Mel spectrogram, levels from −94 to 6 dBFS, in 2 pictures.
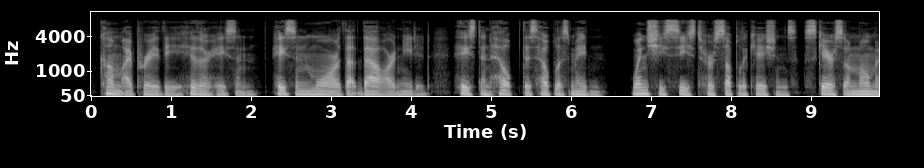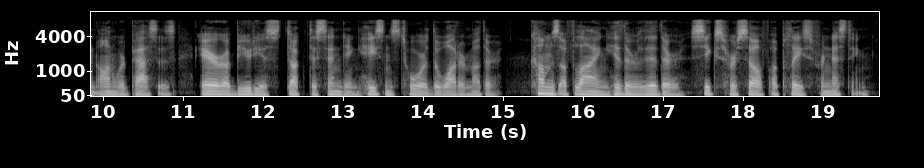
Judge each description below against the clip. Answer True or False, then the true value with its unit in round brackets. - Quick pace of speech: False (150 wpm)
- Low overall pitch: True (105 Hz)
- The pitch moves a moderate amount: False (2.1 semitones)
